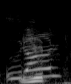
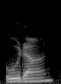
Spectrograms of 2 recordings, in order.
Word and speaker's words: udon: It's called, so it's udon. – I was going to say udon, but I figured that's not how you say it. It's called udon? – Yeah, udon noodles from Costco.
